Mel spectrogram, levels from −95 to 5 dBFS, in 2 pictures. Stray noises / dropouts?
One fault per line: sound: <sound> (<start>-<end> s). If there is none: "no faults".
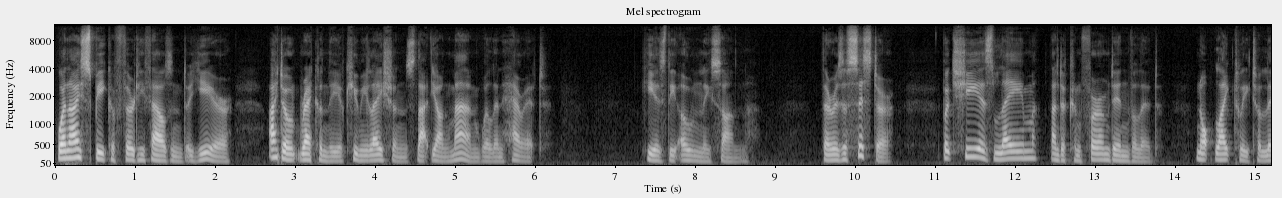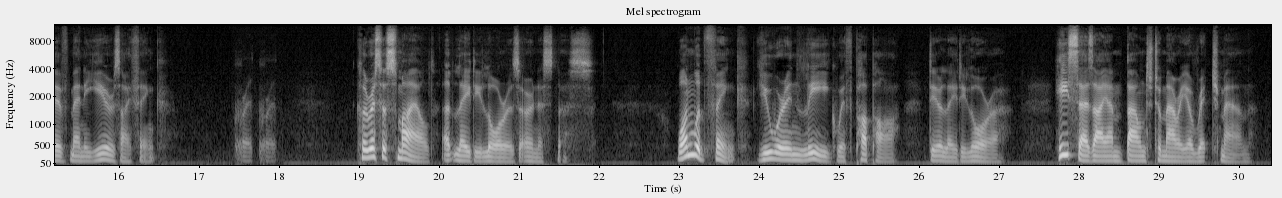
sound: laugh (17.4-18.0 s)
